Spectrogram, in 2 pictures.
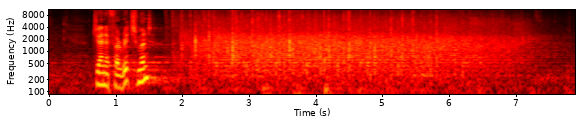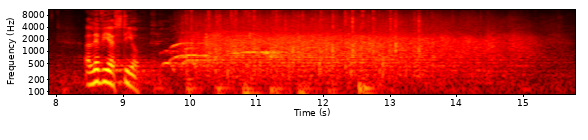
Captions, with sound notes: Jennifer Richmond. (APPLAUSE) Olivia Steel. (APPLAUSE)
